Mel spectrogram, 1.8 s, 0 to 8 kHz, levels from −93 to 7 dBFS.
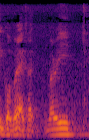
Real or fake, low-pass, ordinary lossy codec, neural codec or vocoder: real; 7.2 kHz; none; none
